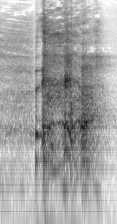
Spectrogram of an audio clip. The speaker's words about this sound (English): Yeah, I've been coughing all over this podcast. Sorry about that. Gonna do a big cough now and get it out.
